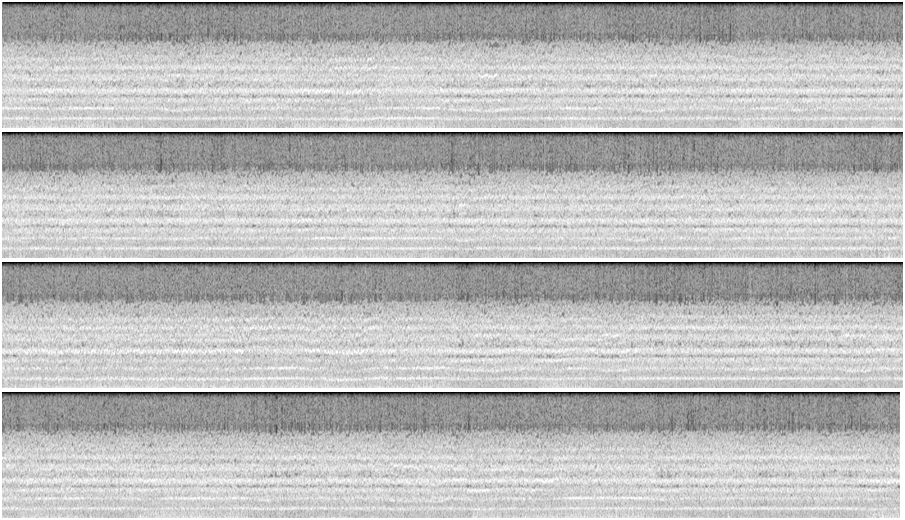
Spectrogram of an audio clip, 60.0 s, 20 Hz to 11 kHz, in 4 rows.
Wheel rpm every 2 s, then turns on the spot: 230, 230, 220, 220, 230, 230, 230, 230, 240, 230, 230, 230, 230, 230, 230, 210, 210, 210, 220, 220, 230, 230, 230, 230, 230, 230, 220, 230, 230, 230.
none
